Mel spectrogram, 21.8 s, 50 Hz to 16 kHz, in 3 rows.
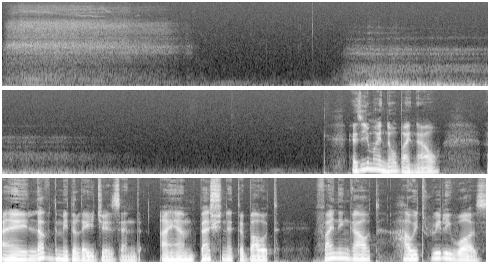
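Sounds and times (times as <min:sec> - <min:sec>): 
soft airy inhale through the nose: 0:00.0 - 0:02.9, 0:05.1 - 0:09.2
long full exhale through the mouth: 0:00.0 - 0:03.0, 0:05.1 - 0:09.2
speech: 0:12.5 - 0:13.9, 0:14.6 - 0:18.8, 0:19.4 - 0:21.8.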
